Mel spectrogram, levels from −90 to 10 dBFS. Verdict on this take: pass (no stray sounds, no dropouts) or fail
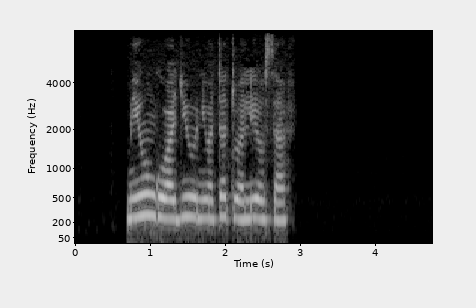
pass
